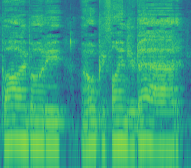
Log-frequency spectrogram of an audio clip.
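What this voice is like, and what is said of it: Imitates a cartoon narwhal's voice. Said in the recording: “my impression from the narwhal in that one scene in Elf”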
